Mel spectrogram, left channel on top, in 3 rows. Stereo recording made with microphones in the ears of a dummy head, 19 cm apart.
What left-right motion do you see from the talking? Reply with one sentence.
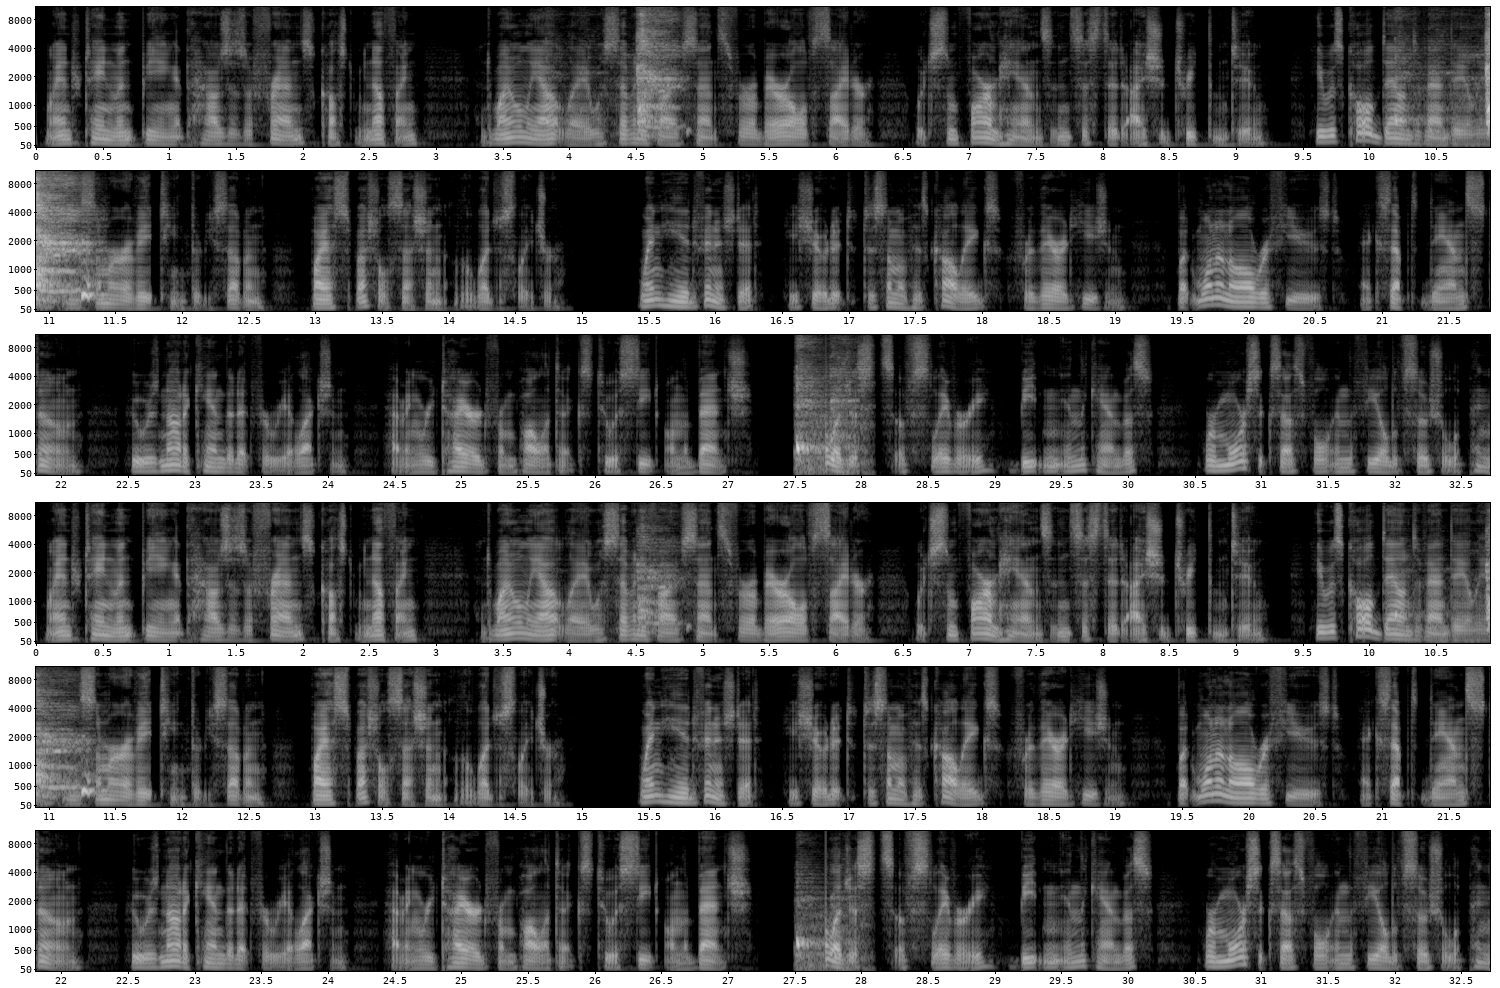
In this clip you hear the talking stay put.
